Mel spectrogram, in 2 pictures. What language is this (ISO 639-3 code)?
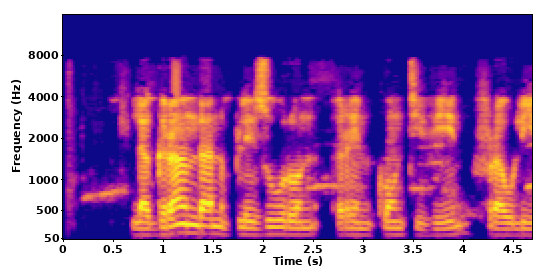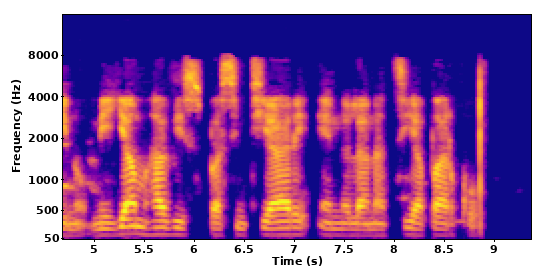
epo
